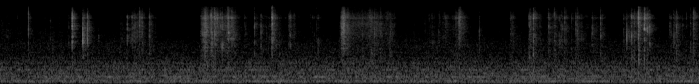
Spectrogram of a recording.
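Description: Small plastic baggies of resin diamond-painting drills being picked up and set down, crinkling and rattling in short, irregular bursts.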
